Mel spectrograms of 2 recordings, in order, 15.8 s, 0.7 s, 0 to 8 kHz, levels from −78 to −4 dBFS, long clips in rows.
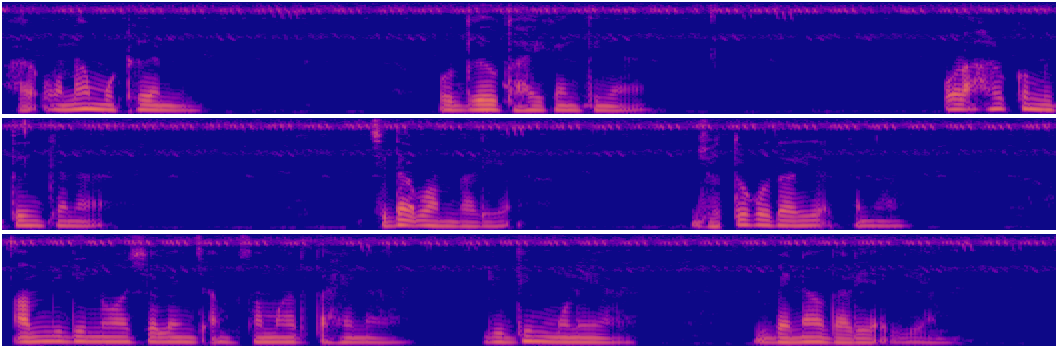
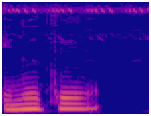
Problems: constant background noise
